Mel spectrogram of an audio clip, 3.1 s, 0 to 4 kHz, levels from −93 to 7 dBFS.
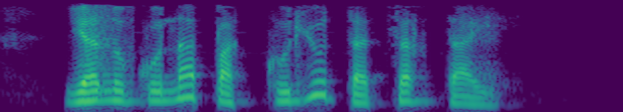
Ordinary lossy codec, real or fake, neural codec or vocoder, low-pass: AAC, 24 kbps; fake; codec, 16 kHz, 8 kbps, FunCodec, trained on LibriTTS, 25 frames a second; 3.6 kHz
